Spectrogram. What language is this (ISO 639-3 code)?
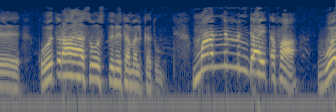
amh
